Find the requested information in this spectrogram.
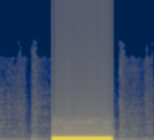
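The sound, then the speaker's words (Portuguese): A telephone tone sounds while dialing out on a call: a single loud, steady beep of about half a second at a constant mid pitch, framed by near silence. “Vamos, vamos discar novamente para o CVV.”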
